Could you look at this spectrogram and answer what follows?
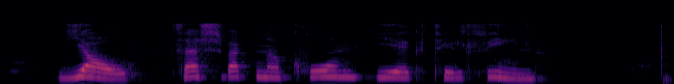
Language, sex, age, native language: Icelandic, male, 11, Icelandic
